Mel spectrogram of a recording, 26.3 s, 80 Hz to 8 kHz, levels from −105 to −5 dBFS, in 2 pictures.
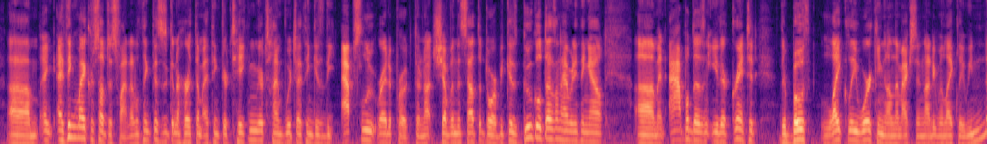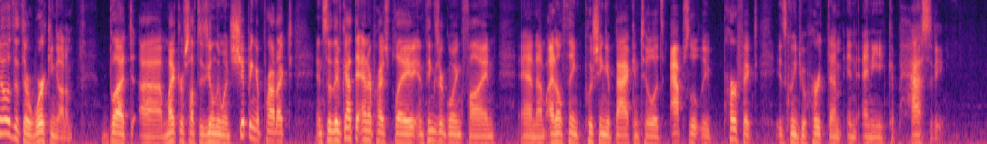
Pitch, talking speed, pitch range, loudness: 120 Hz, 245 wpm, 105-135 Hz, -27 LUFS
